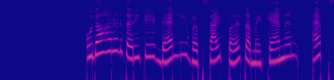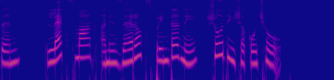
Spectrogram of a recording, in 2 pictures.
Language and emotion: Gujarati, neutral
